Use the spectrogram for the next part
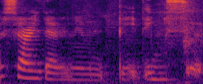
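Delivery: ordinary talk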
